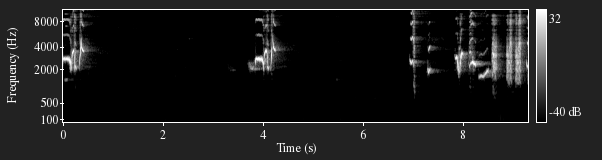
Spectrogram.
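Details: Oriental magpie-robin singing: short whistled phrases separated by long silences, then a burst of rapid varied chirps and trills near the end.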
